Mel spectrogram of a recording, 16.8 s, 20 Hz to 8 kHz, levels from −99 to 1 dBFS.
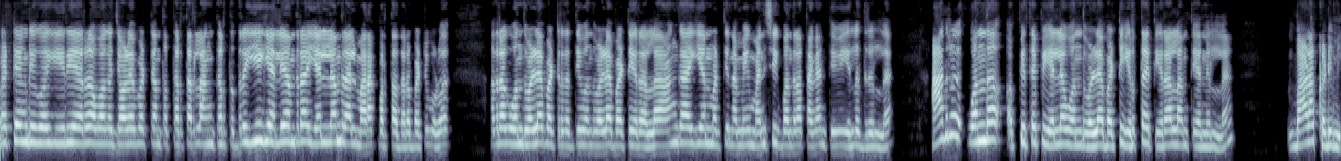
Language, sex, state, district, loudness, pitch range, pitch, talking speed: Kannada, female, Karnataka, Bellary, -15 LUFS, 225-265 Hz, 245 Hz, 160 wpm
